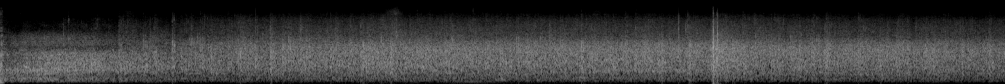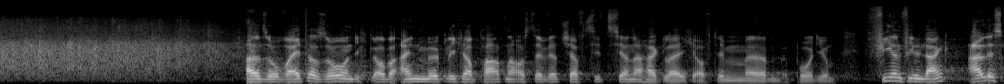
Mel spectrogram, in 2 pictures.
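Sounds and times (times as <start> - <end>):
audience applauding: 0.0 - 12.7.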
